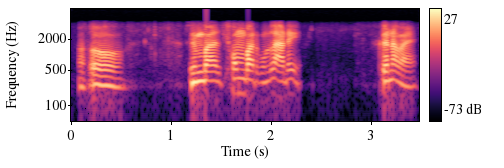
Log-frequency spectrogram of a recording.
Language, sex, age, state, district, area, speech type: Bodo, male, 18-30, Assam, Kokrajhar, rural, conversation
